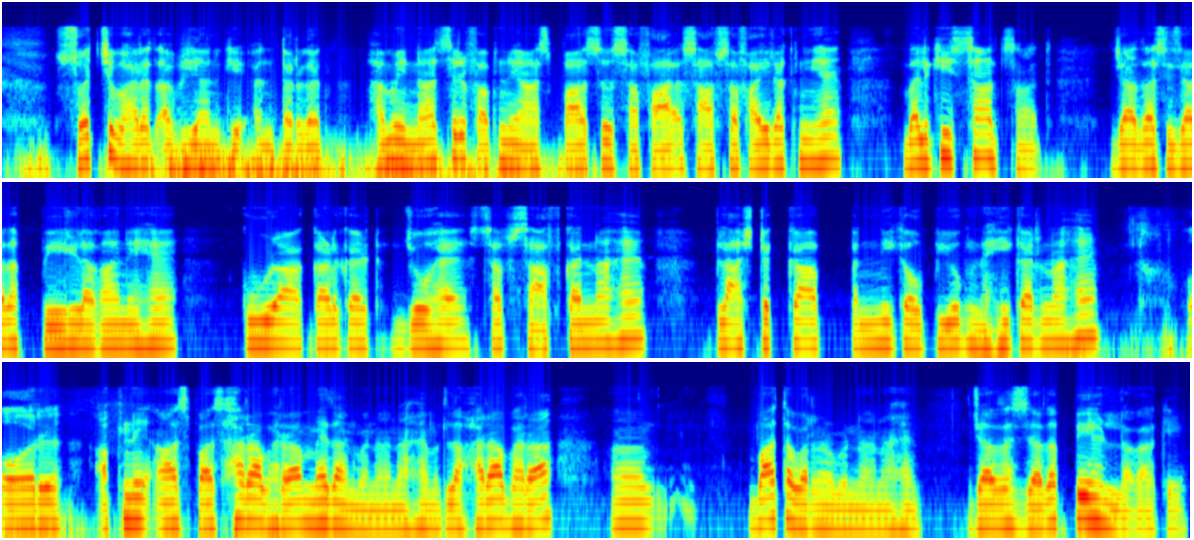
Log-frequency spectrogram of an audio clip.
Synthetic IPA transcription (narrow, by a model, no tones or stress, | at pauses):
swɐtːʃbʱaːɾət̪ɐbʱijaːnkeʔɐ̃nt̪əɾɡət̪hɐmẽnɐsɪɾfɐpneaːspaːsaaːfʰsɐfaːiɾɐkʰniɦɛ | bɐlkisãːt̪ʰsãːt̪ʰ | zjaːd̪asezjaːd̪apeːɖlɐɡaːneɦɛ̃ | kuːɾakɐɽkəʈd͡ʒoːɦɛsɐbsaːfʰkɐɾnaɦɛ | plaːsʈɪkːapɐnːikaʊpjoːɡnɐɦĩkɐɾnaɦɛ | ɔːɾɐ̰pneʔaːspaːshɐɾabʱɐɾamɛːd̪aːnbɐnaːnaɦɛmɐt̪ləbɦɐɾabʱɐɾa | ʋaːt̪aːbəɾnãbɐnaːnaɦɛː | zjaːd̪asezjaːd̪apeːɭlɐɡaːkeː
